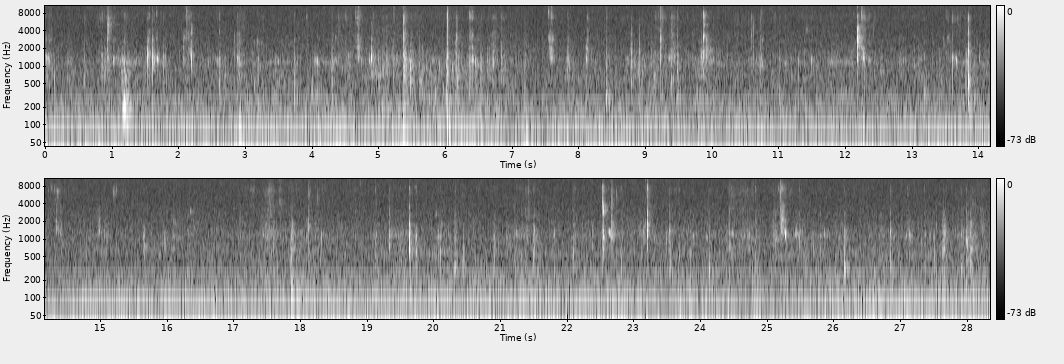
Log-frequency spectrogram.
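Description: Chewing and mouth smacks of someone eating steamed fish by hand, with irregular sharp clicks and smacks scattered throughout over a faint steady hum.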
